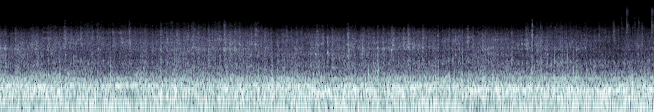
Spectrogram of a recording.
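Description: Steam-hauled heritage train running along the track: a steady rumble of wheels on rails, with a few sharp clicks near the end.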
